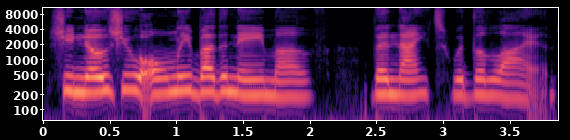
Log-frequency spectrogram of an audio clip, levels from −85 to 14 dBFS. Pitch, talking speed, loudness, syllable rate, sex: 205 Hz, 200 wpm, -18 LUFS, 4.0 syllables/s, female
